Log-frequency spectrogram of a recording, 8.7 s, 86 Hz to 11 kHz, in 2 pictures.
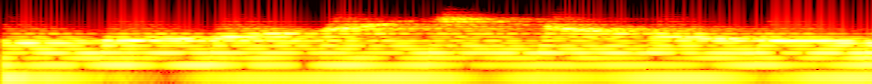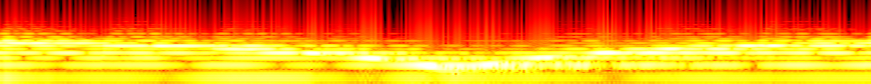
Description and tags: A member of the Alpha loopset, consisting of a set of complementary synth loops. It is:
* In the key of C major, following the chord progression C-F-C-F.
110bpm, drone, synth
